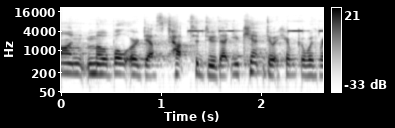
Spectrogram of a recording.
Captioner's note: timer beeps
